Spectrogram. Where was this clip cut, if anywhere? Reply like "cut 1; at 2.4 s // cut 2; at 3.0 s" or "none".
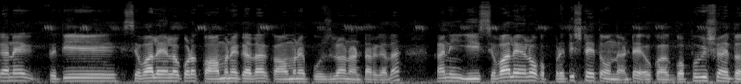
none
